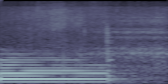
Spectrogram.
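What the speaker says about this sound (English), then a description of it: "On my viola, the open C's fundamental sounds like this." A single sustained bowed note on a viola's open C string, steady and loud for under a second, then cut off, leaving a faint decaying resonance.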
